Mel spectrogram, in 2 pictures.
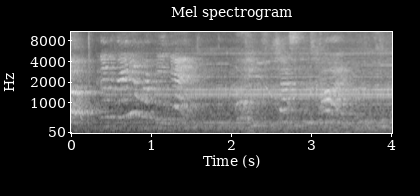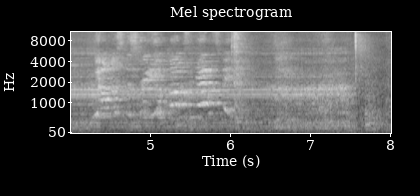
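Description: Actors' voices speaking on a stage, distant and hard to make out, with a few dull thumps from props being handled.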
